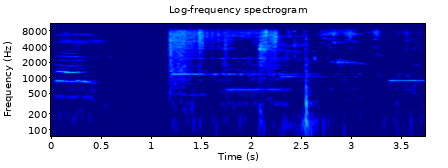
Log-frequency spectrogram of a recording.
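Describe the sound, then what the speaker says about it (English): A house cat meows and makes small noises in the background, quiet and intermittent, with short calls that come and go over a soft indoor hush. "there's going to be cat noises back there for a little bit"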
